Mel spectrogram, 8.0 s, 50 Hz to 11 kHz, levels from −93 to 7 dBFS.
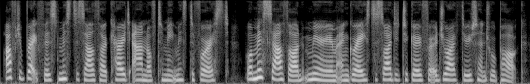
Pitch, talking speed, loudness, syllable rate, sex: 210 Hz, 195 wpm, -18 LUFS, 5.3 syllables/s, female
